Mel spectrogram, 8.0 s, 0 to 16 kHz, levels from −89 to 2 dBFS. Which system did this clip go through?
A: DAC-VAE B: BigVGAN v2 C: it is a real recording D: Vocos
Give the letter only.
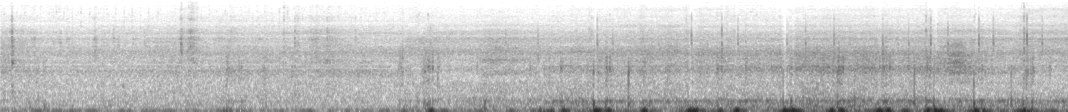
C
